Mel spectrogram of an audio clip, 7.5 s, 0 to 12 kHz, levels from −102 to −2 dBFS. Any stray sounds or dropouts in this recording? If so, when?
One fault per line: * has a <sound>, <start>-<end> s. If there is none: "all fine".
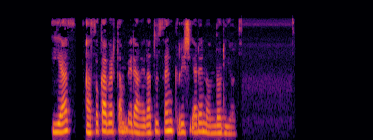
all fine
